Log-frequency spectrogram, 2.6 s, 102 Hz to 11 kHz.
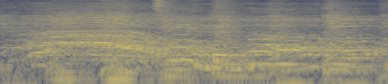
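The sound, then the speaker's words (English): Crowd in a sold-out East London club in 2023, a dense, loud roar of voices over soul music that holds steady throughout. “This is the sound of a sold-out club in East London in 2023.”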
